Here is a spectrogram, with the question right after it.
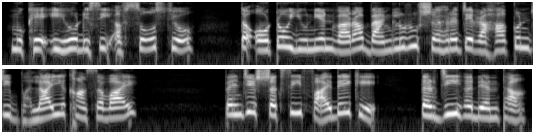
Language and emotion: Sindhi, sad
